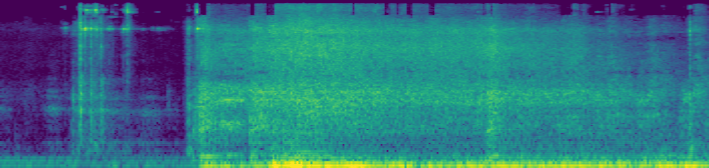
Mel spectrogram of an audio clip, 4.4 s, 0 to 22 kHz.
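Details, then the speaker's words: Mk1 VW Golf Cabriolet, engine and gearbox reinstalled, not run for a while: clicks, then catches at about one second into a low, somewhat uneven idle; starts fine. "oh yes it will if I pull the choke out maybe there you go little bit ta te hasn't run for a bit but nonetheless it [Applause] runs"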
